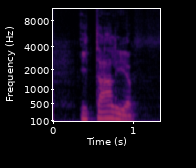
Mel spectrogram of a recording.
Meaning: Italy (a country in Southern Europe)
- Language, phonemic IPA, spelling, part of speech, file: Dutch, /iˈtaːlijə/, Italië, proper noun, Nl-Italië.ogg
